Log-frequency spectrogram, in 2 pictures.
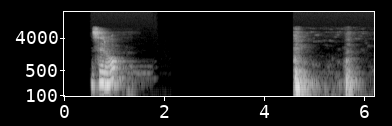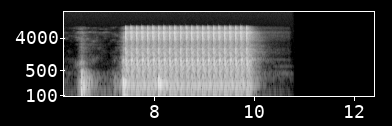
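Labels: At 0.54 seconds, a voice says "zero." Then at 4.57 seconds, someone walks. Meanwhile, at 7.4 seconds, the sound of gunfire rings out.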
